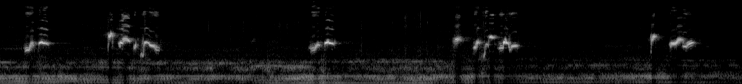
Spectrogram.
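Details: Cage-kept red-whiskered bulbul under training as a decoy delivers five short whistled bursts at irregular spacing, each two to four quick liquid notes, against a low rumbling background hum.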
